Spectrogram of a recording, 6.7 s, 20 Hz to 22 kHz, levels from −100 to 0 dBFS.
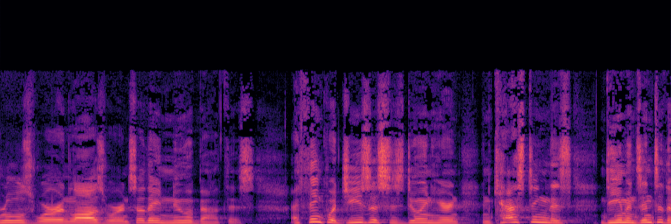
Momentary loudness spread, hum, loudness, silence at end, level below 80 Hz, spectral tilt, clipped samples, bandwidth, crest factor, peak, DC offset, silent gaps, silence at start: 14 LU; none; -31 LUFS; 0 s; -82 dBFS; -3 dB/octave; under 0.1%; 15.5 kHz; 20 dB; -12 dBFS; under 0.1%; none; 0 s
